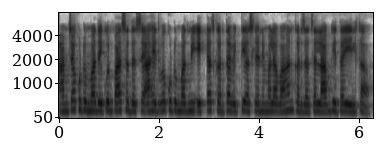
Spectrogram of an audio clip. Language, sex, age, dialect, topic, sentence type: Marathi, male, 18-24, Northern Konkan, banking, question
